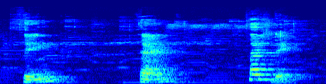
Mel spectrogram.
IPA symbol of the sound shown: θ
